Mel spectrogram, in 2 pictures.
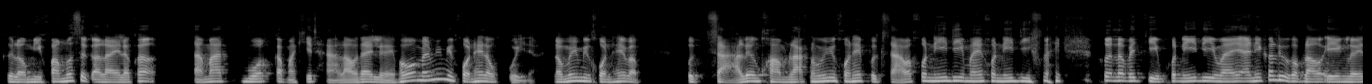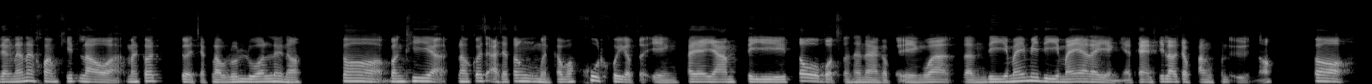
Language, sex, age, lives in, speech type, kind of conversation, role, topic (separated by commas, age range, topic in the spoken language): Thai, male, 25-29, Thailand, conversation, podcast, guest, การเดินทางช่วยให้คุณรู้จักตัวเองได้อย่างไร?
